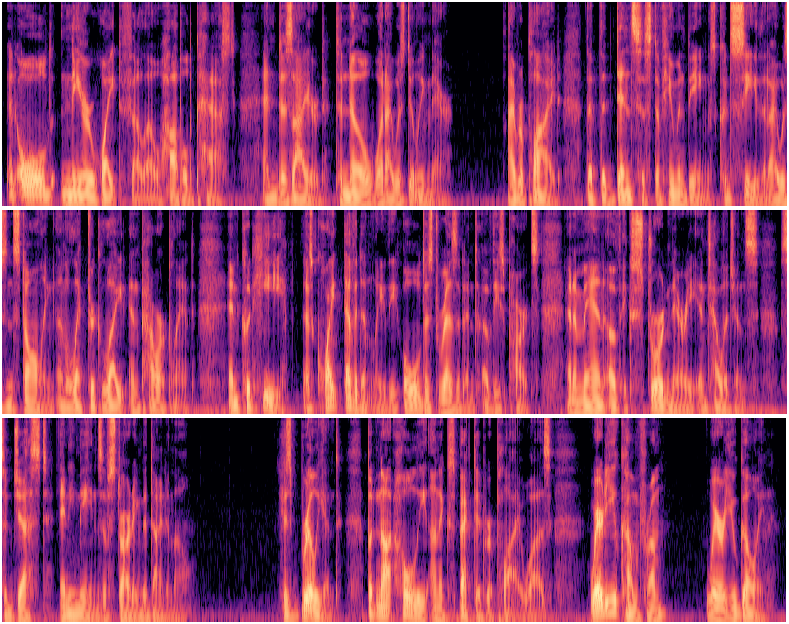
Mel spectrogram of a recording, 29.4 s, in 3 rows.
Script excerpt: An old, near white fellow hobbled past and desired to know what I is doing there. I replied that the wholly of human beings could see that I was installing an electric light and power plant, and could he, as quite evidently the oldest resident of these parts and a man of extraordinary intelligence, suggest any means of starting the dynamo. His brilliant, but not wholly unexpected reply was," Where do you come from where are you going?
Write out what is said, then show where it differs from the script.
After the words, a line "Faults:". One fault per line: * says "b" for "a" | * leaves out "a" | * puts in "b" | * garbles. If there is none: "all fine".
An old, near white fellow hobbled past and desired to know what I was doing there. I replied that the densest of human beings could see that I was installing an electric light and power plant, and could he, as quite evidently the oldest resident of these parts and a man of extraordinary intelligence, suggest any means of starting the dynamo. His brilliant, but not wholly unexpected reply was," Where do you come from where are you going?
Faults:
* says "was" for "is"
* says "densest" for "wholly"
